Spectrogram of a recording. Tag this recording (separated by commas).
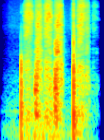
home sounds, Writing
